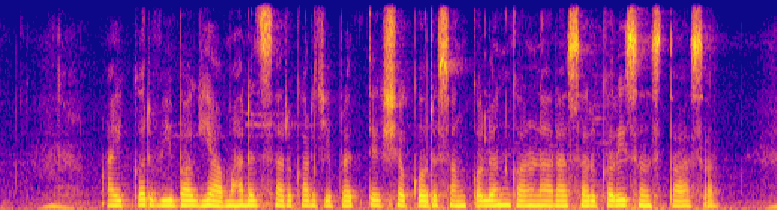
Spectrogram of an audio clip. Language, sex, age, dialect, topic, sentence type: Marathi, female, 31-35, Southern Konkan, banking, statement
